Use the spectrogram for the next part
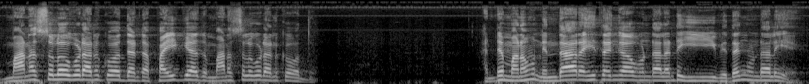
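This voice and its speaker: Male Telugu preacher with a high, very bright voice, chatty sermon style, asking the congregation questions, cheap handheld mic. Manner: conversational, asks the congregation questions, mock-voices petty thoughts. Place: church hall. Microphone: cheap handheld microphone.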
